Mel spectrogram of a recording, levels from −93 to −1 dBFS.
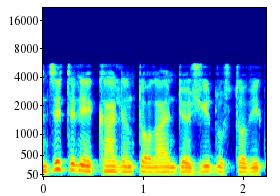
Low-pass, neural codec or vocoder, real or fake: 5.4 kHz; none; real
